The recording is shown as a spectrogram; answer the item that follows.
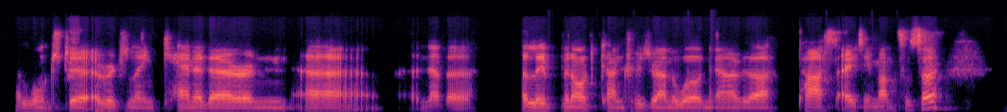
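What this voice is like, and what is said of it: New Zealand accent. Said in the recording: “originally from New Zealand, hence the accent.”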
